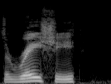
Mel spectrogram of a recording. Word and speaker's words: reshith: In the beginning is translated from one Hebrew word pronounced reshith,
